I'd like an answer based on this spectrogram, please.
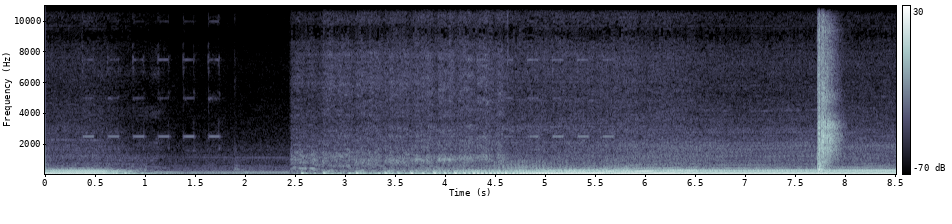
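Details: Honda Civic EK hatch, rebuilt engine, fifth start attempt after three months off: a few seconds of cranking, then it catches, revs hunt and it settles into a low idle not yet properly set. Unsettled idle.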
